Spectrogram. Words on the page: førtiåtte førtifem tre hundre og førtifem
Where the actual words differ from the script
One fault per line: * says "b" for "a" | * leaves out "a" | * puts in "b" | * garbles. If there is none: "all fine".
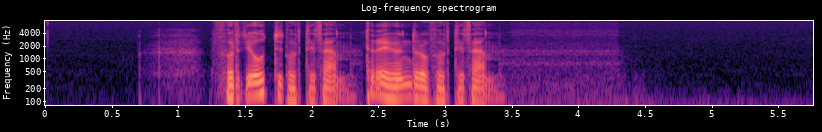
all fine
